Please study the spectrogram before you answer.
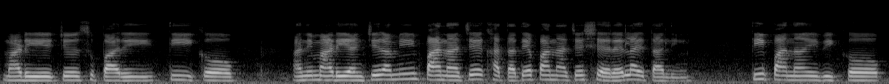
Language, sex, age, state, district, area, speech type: Goan Konkani, female, 45-60, Goa, Ponda, rural, spontaneous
